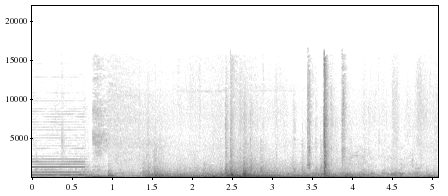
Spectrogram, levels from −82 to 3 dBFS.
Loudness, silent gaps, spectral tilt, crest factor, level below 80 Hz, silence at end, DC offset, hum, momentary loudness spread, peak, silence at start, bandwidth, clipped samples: -37 LUFS; none; -6 dB/octave; 20 dB; -40 dBFS; 0 s; under 0.1%; none; 13 LU; -14 dBFS; 0 s; 16 kHz; under 0.1%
